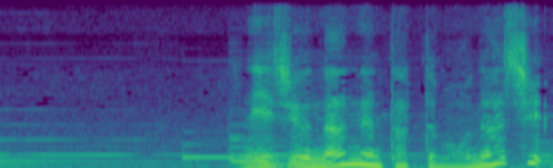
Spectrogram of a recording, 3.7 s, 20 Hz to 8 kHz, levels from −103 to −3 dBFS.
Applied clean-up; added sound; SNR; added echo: none; none; none; none.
